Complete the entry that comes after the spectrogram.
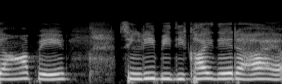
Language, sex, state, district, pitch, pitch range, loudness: Hindi, female, Jharkhand, Garhwa, 255 Hz, 245-260 Hz, -15 LUFS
